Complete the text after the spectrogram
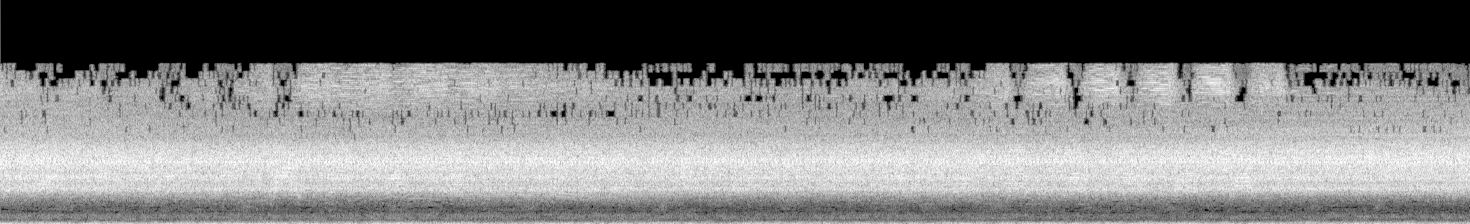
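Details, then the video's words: A wall of cicada sound in the Yongsan Family Park bamboo forest on a summer day: intense, even, buzzy shrilling sustained for the whole stretch, with faint flickering pulses up high and a dim low background hum. "용산가족공원 대나무숲 매미소리"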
